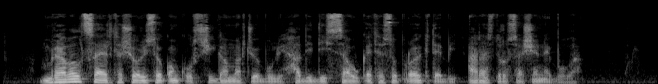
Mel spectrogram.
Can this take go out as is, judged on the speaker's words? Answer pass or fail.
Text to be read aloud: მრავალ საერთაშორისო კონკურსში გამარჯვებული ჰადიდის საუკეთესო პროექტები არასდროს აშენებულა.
pass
